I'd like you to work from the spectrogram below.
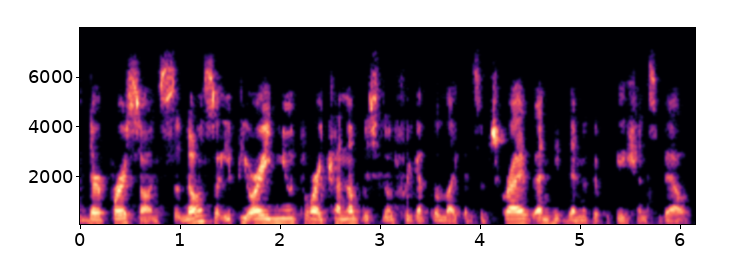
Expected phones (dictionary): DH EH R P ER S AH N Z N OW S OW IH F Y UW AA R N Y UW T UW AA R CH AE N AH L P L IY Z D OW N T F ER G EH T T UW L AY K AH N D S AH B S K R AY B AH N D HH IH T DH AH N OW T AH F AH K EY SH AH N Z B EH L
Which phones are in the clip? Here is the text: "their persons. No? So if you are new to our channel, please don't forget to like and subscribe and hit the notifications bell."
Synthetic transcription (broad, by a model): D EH R P ER S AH N S N OW S OW IH F Y UW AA R N Y UW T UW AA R CH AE N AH L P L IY S D OW N T F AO G EH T T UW L AY K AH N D S AH B S K R AY B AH N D HH IH T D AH N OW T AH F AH K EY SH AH N S B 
